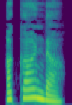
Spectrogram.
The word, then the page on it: ಅಖಂಡ: akhaṇḍa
